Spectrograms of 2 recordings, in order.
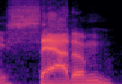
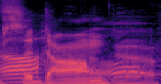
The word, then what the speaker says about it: Saddam: It's like during the very, this is for old people, the very first Persian Gulf War, the older Bush would always say Satam instead of Saddam.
